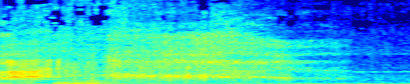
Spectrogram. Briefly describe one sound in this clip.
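A monster roars.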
